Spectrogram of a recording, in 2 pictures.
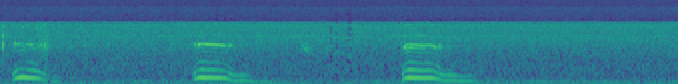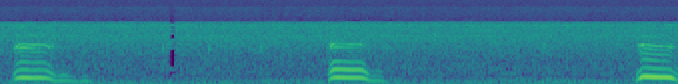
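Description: Eurasian eagle-owl hooting repeatedly: about five deep hoots, each ending in a slight downward slide, spaced one and a half to two and a half seconds apart.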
